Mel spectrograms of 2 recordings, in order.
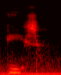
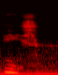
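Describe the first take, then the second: First: The final t is soft. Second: The same.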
